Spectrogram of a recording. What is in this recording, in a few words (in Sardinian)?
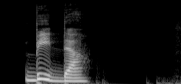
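"Bidda", Sardinian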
